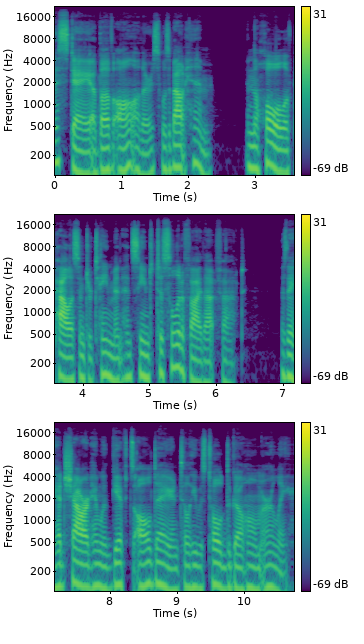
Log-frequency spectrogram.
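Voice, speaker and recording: A man with an unremarkable speaking voice, medium pitch, fairly even intonation and a fairly quick pace, in a very clean recording with a silent background. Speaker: audiobook narrator. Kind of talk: audiobook fiction reading.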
